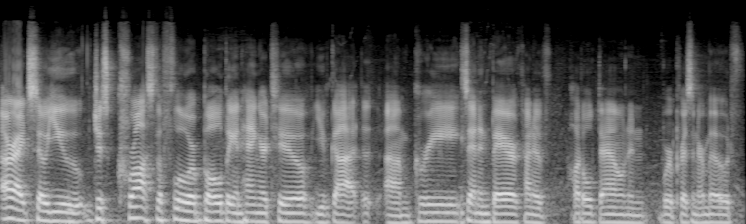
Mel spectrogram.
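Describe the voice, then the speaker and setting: Low-voiced man running a game. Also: level tone, measured pace, hardly any pauses, a bit bright, slight background noise. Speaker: game master. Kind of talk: narrating a tabletop role-playing game.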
